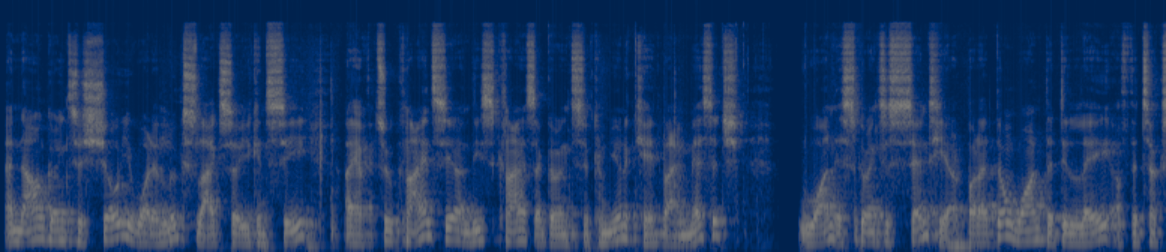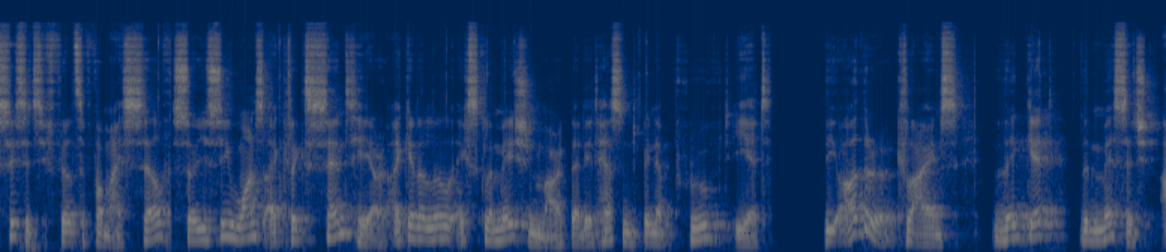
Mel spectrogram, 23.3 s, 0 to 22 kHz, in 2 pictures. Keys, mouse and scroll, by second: 5.9 click, 6.3 click, 6.9-8.6 typing, 13.2 click, 14.4 click, 16.1-17.3 drag, 18.0 click, 19.6 click, 22.0 click, 22.9 click.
